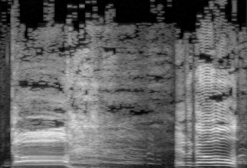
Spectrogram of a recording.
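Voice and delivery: very high, loud mock goal scream; sportscaster goal shout. Sportscaster after days of inhaling, explosive goal shout. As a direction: explode into a hammed-up soccer call. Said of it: "they're like".

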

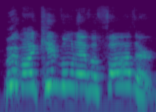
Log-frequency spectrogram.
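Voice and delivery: high-pitched imitation of a complaining parent; put-on high voice of an objector; mock protesting parent. Mimics objecting parent in higher voice.

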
